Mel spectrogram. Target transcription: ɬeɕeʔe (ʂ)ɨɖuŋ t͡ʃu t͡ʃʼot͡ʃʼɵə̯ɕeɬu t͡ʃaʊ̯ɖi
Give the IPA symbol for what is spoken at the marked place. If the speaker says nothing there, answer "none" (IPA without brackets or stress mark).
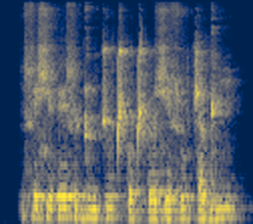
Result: ɬ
